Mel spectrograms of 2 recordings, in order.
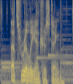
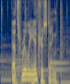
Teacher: With the voice rising on really, falling on interesting, suddenly it sounds genuine, engaged, like you actually mean it.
